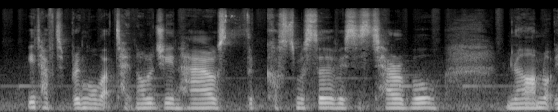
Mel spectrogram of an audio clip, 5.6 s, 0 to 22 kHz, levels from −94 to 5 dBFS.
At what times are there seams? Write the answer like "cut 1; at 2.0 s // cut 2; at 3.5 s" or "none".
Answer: none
